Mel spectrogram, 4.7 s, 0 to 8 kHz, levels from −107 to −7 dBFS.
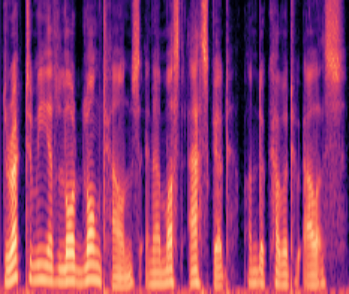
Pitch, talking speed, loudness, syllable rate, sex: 125 Hz, 195 wpm, -22 LUFS, 5.0 syllables/s, male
